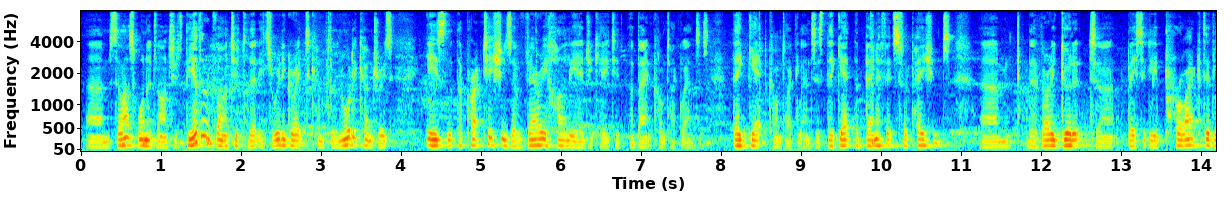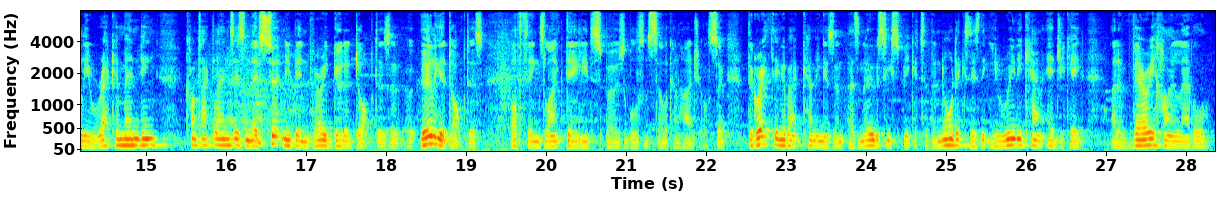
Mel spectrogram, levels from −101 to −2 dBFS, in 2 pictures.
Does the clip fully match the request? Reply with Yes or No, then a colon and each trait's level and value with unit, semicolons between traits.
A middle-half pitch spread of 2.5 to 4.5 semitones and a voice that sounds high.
No: average, 3.4 semitones; low, 115 Hz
